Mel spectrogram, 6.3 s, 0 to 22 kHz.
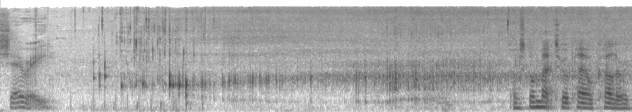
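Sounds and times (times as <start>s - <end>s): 
speech: 0.0s - 0.6s, 5.1s - 6.3s
fizzy cider hissing and bubbles popping: 0.6s - 6.3s
bottle of fizzy cider being opened: 0.7s - 5.1s.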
